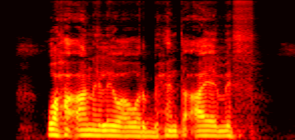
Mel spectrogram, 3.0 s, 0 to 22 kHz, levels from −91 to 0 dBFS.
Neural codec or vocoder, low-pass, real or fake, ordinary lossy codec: vocoder, 44.1 kHz, 128 mel bands every 256 samples, BigVGAN v2; none; fake; none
